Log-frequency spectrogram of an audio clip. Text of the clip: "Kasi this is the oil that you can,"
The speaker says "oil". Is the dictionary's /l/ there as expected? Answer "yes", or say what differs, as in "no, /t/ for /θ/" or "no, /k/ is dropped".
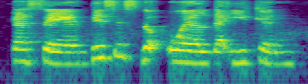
yes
